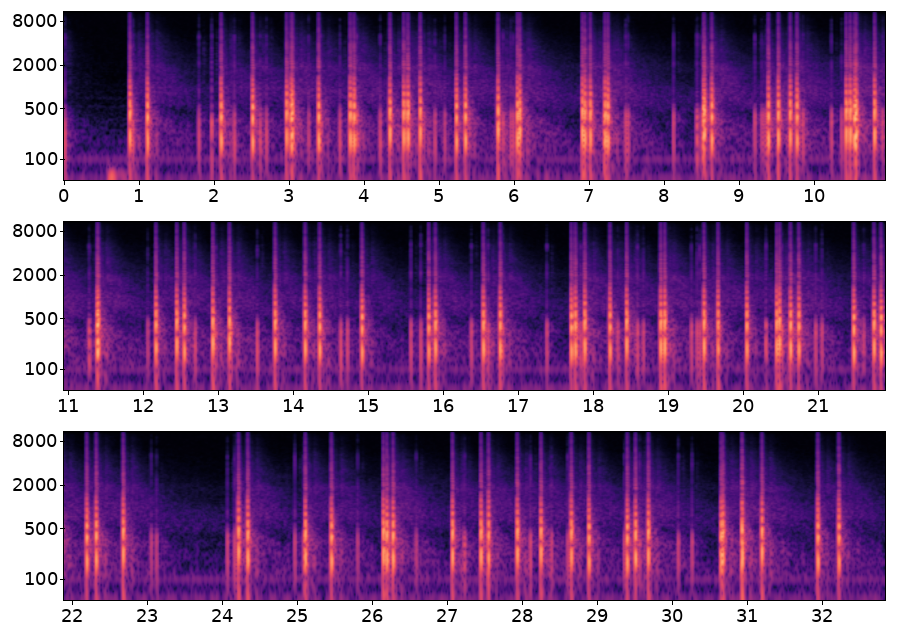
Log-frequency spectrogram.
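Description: Wolff Extrema multi-shot consumer firework firing. From about a second in it gives a rapid, unbroken string of launch thumps and aerial bangs, several a second, with louder clusters now and then.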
